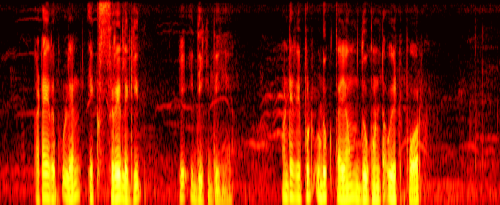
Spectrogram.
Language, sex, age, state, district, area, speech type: Santali, male, 18-30, West Bengal, Purba Bardhaman, rural, spontaneous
